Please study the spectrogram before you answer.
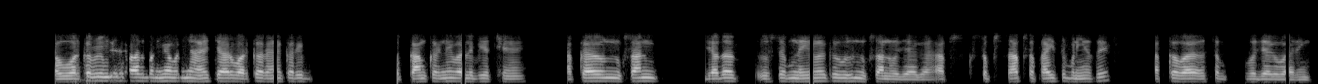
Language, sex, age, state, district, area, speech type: Hindi, male, 30-45, Uttar Pradesh, Varanasi, urban, conversation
